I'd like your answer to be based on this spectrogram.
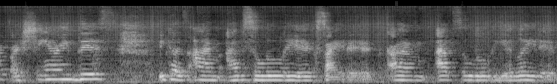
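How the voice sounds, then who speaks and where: A woman's voice: mid-range voice, fairly bright tone, a little hiss or hum. A young woman speaking to a live audience before her performance, telling a personal story casually and repeating phrases for emphasis. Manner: conversational, repeats phrases for emphasis, talks to the crowd. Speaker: spoken word performer. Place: live concert venue. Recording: roomy live sound from a distance. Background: faint audience ambience.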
